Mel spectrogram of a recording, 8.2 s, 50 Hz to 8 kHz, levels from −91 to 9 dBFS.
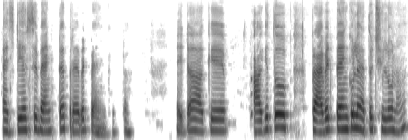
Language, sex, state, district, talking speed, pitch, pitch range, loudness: Bengali, female, West Bengal, Dakshin Dinajpur, 115 wpm, 205 Hz, 185-220 Hz, -18 LUFS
